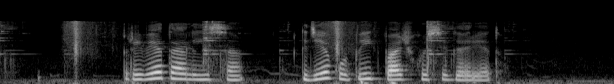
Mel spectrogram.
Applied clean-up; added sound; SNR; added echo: none; Glass + Shatter; 16 dB; none.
